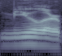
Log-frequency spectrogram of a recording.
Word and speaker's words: Miller: know their go tender Nathan Miller pronounced Mueller by the way his last name is Miller Nathan Miller uh 29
